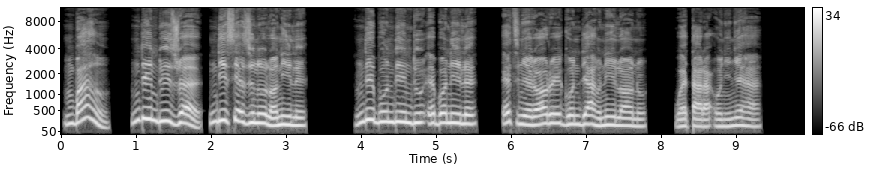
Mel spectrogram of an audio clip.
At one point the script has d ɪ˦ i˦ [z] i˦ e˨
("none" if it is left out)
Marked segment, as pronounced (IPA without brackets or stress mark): s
